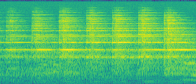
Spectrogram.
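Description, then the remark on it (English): An OVW wrestling ring bell rung rapidly by a senator's young son, about six bright metallic clangs in quick, even succession, their high ringing tones overlapping and sustaining throughout, with no voices. “And that is the senator's little boy ringing the OVW bell.”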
